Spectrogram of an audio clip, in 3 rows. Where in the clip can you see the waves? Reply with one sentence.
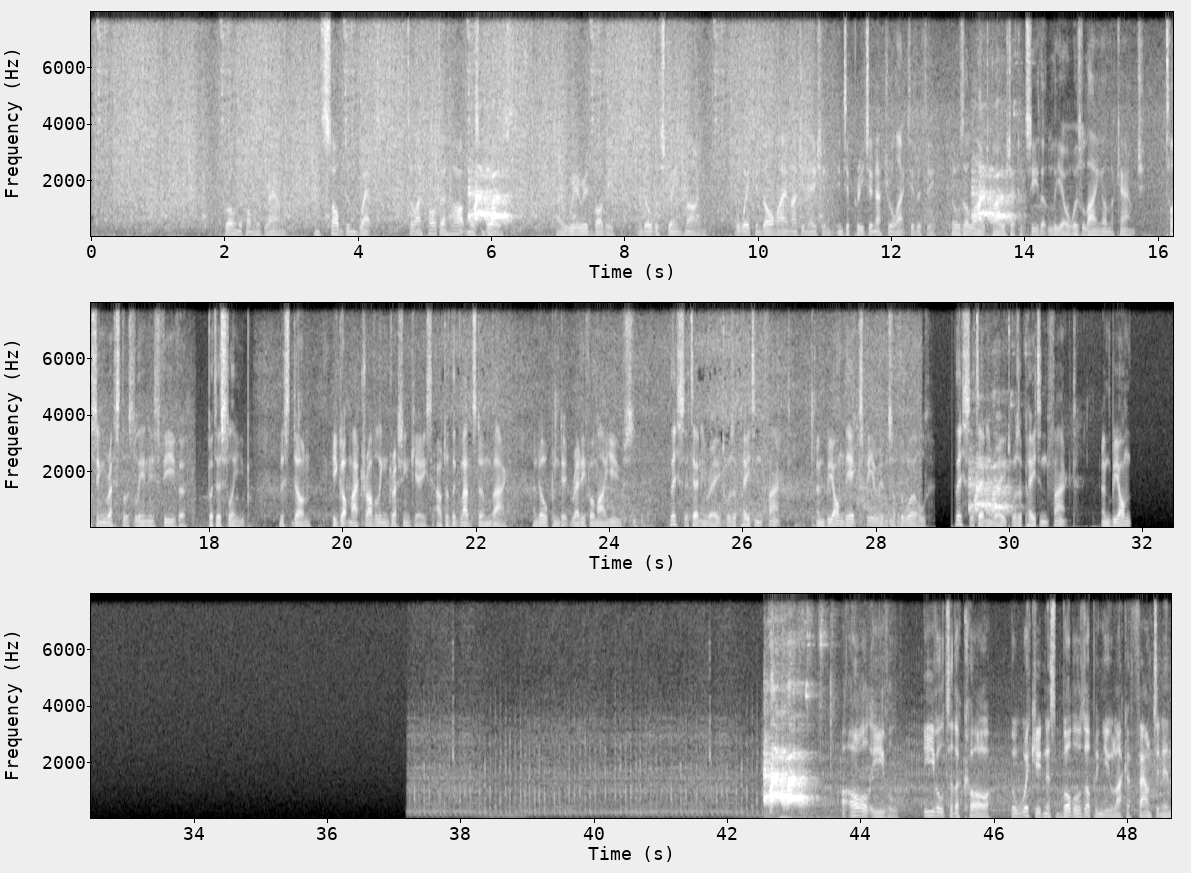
The waves can be heard from 0.0 to 28.7 s.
